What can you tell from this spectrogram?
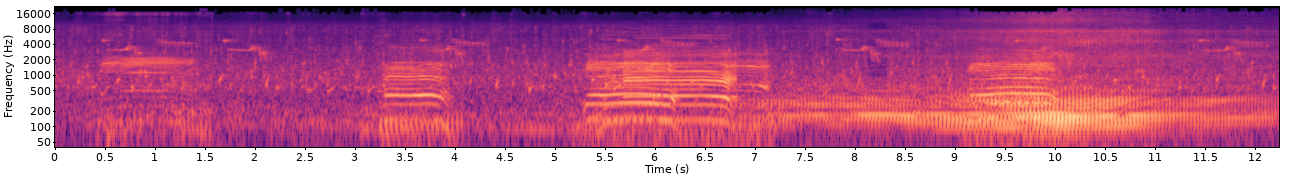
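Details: Dozens of cows walking along wet paths through wild grass toward a green valley on a quiet countryside morning. Four separate lowing moos, some falling at the end, spaced a few seconds apart. A low rumbling background and faint bird chirps are also heard.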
